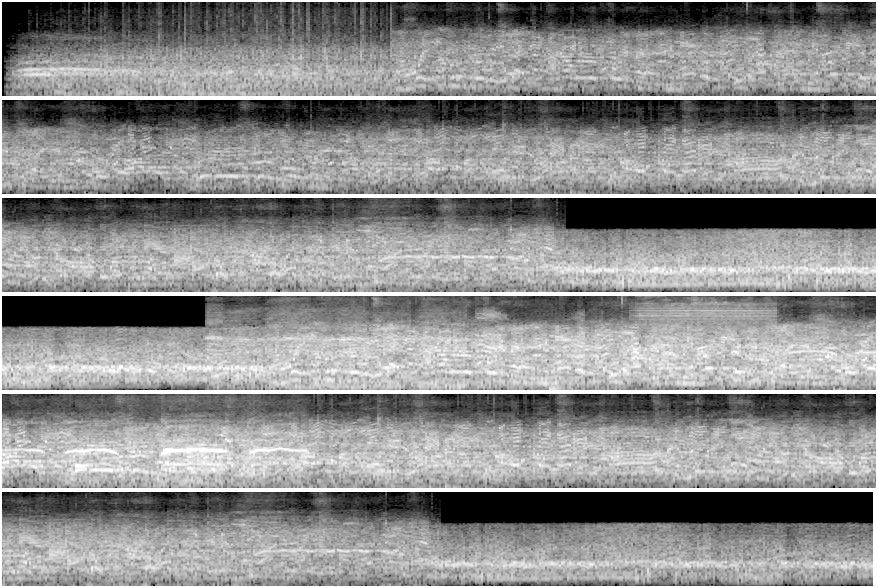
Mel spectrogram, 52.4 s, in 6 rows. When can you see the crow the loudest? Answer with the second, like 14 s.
37 s.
